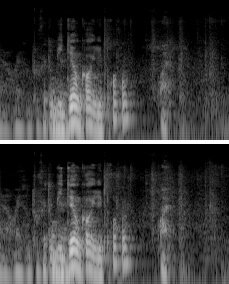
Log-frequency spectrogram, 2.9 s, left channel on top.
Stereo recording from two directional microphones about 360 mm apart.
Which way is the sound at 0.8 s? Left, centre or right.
Centre.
